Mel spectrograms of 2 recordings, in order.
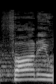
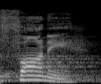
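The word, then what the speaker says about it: Fani: destroyed because of fonnie f a n i fny you have to pronounce it fonny it's called Fanny you have to pronounce Bonnie I don't know how she get she should add a little u in there someplace if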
